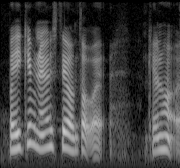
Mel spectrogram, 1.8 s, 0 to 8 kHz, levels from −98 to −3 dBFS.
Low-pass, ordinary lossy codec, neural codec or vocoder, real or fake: none; none; none; real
